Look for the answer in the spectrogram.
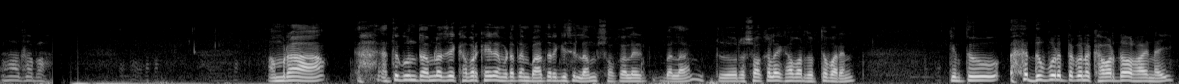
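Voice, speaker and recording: A man's voice: on the high side, a little fast, long pauses, dry recording, highs cut off. A young man chatting casually to viewers in a family vlog outdoors at a rural home, coaxing his small son along the way. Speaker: family vlogger.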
